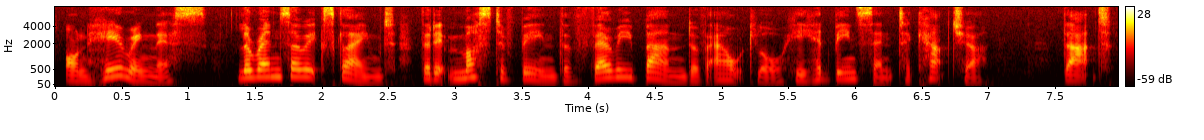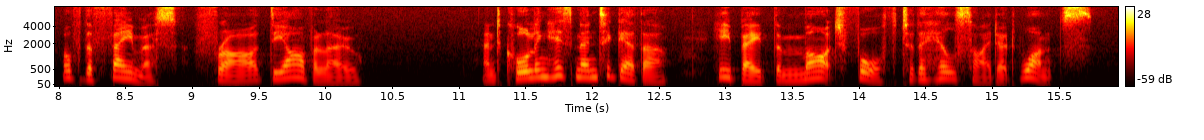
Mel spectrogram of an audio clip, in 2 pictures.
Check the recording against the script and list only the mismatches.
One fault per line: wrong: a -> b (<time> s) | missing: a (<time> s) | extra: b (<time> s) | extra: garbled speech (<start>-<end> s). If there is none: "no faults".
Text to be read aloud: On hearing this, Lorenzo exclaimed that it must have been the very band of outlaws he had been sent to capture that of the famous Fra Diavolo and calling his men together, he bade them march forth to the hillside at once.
wrong: outlaws -> outlaw (4.9 s)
